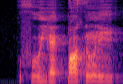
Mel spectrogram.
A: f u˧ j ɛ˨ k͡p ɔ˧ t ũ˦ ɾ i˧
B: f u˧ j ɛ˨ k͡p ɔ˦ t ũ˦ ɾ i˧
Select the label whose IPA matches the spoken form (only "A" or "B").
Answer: A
